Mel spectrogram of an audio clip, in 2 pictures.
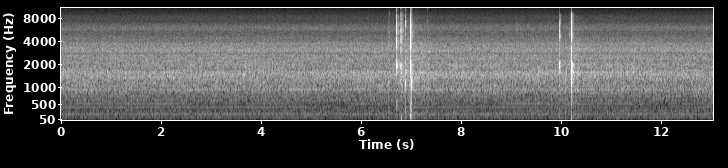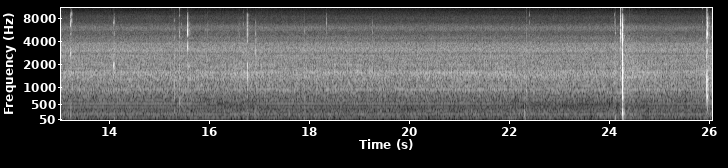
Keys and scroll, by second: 6.9 super+Tab, 10.1 super+Tab, 24.3 space.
